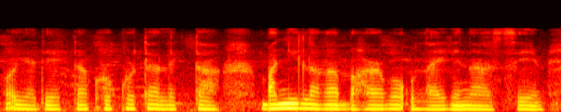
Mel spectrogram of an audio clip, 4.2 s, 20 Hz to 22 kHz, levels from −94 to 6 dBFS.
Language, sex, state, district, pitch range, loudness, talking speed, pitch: Nagamese, female, Nagaland, Dimapur, 135-145 Hz, -19 LUFS, 170 wpm, 140 Hz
